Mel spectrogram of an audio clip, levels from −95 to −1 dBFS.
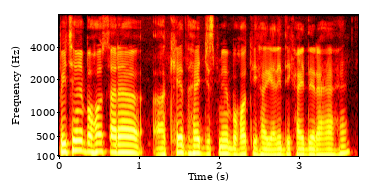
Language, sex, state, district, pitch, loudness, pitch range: Hindi, male, Jharkhand, Palamu, 140 Hz, -14 LUFS, 120-165 Hz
